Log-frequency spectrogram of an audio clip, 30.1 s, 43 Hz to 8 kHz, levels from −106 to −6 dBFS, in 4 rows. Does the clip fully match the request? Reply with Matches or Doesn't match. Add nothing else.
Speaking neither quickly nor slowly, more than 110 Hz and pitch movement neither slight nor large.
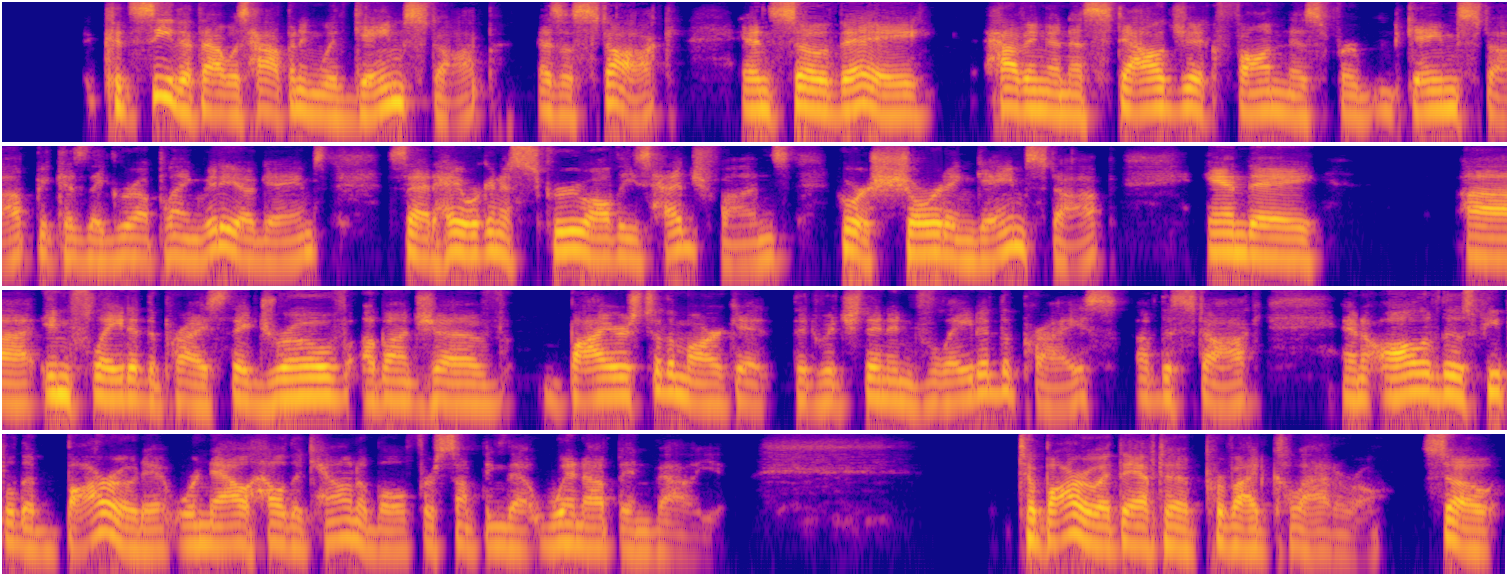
Matches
